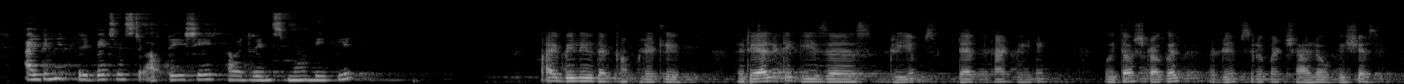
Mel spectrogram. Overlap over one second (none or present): none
